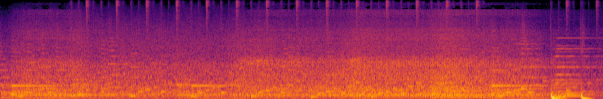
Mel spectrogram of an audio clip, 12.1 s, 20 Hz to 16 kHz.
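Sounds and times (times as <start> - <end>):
background music: 0.0 - 12.0
machine running noise: 0.2 - 10.4.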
